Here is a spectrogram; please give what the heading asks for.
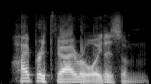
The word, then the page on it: hyperthyroidism: American English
